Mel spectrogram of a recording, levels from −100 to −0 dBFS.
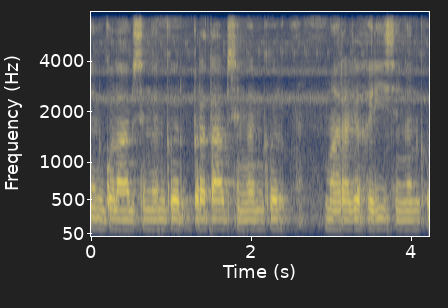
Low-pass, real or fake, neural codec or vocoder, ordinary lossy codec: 7.2 kHz; fake; vocoder, 44.1 kHz, 128 mel bands every 256 samples, BigVGAN v2; none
